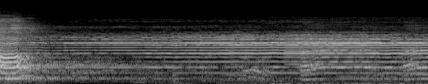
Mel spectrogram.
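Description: A steady held drone tone, level in pitch with many overtones, with a faint voice rising under it two to three seconds in.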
